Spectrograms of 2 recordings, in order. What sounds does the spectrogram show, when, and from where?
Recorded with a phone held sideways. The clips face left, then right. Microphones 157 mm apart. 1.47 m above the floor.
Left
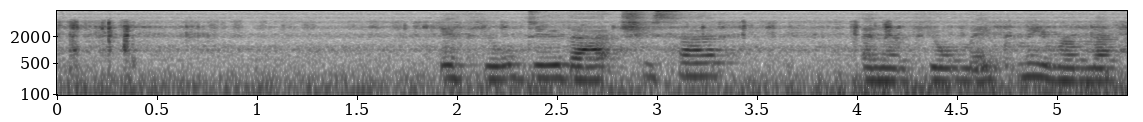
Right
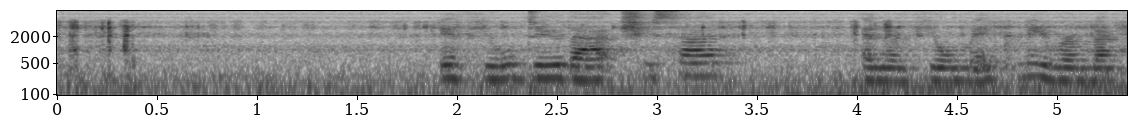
1.9 s a woman speaking: 5° right (ahead or behind), 6 m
